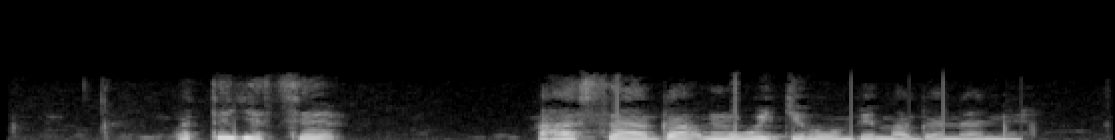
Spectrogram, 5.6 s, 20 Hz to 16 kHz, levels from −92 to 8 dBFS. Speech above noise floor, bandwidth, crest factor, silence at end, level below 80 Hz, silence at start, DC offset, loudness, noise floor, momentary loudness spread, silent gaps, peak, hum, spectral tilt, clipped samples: 51 dB; 7.2 kHz; 16 dB; 0.5 s; -54 dBFS; 0.9 s; under 0.1%; -18 LUFS; -68 dBFS; 10 LU; none; -4 dBFS; none; -6.5 dB/octave; under 0.1%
